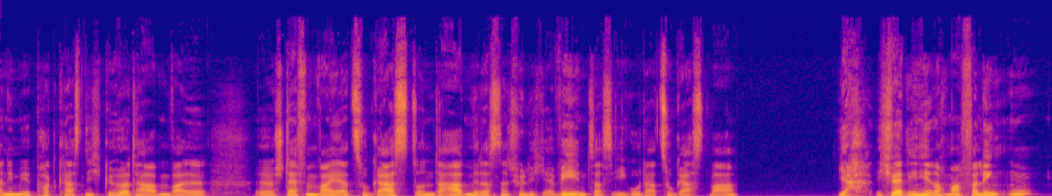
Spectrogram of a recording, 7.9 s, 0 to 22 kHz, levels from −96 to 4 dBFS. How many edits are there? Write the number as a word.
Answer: zero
